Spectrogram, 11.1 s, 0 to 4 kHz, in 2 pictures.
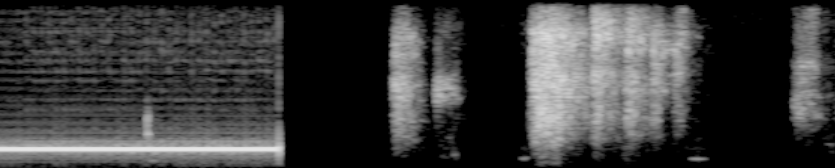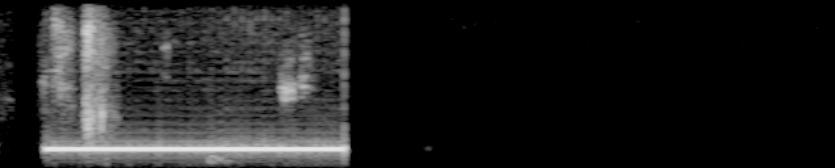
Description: Ringback tone (North America), 440 + 480 Hz.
